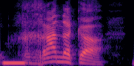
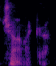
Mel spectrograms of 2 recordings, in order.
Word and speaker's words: Hanukkah: Happy Hanukkah. The C is silent. It's not pronounced Chanukkah.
